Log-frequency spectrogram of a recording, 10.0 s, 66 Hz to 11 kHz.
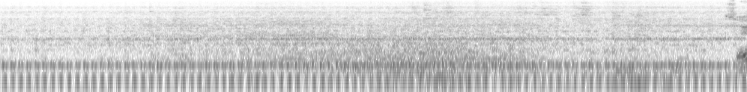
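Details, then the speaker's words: Raider 150 single-cylinder after valve clearance adjustment and head refresh for hard starting, just cold started: even quick beat about three firings per second, no misses; normal idle, no longer hard starting. "na siya So Col start so hindi naman gaano ka hard starting Okay na siya"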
